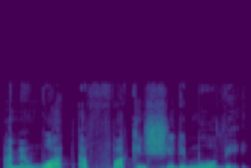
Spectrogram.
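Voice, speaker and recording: A man hosting a metal radio show, chatting casually, cursing freely and pausing on many uhs. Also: sits high, no echo, clean studio sound. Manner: profane, loose, halting with many uhs. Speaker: radio host.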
